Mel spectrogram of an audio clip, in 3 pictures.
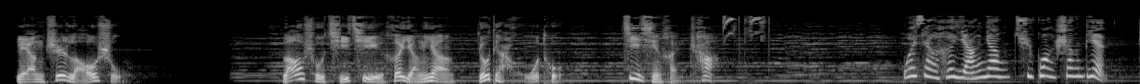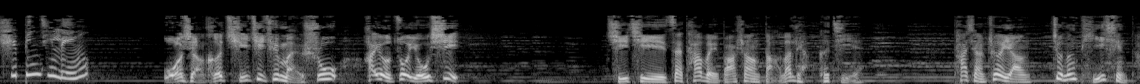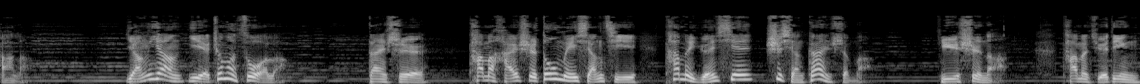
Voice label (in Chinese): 两只老鼠 男; 启蒙故事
